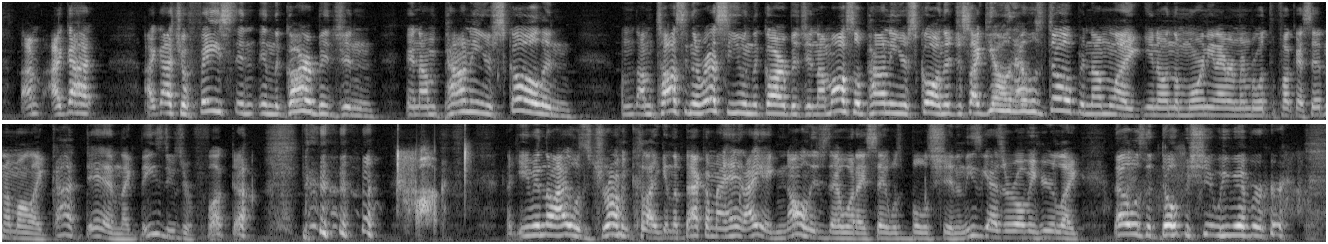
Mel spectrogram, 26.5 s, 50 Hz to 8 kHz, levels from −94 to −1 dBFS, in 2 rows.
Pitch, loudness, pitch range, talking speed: 210 Hz, -25 LUFS, 170-235 Hz, 240 wpm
